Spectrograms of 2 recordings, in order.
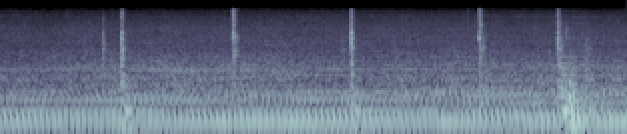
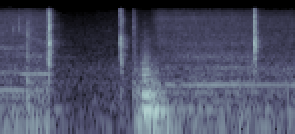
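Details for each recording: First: VX Commodore power window switch, engine idling: five sharp switch clicks with no window motor running, window goes down fine but intermittently won't go up, then works; faulty dirty switch to be dismantled and repaired. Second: VX Commodore driver's power window after cleaning and reassembling the intermittent switch: sharp switch clicks, then a steady motor whir as the window runs straight down and up, slow but not a switch fault; normal operation.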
